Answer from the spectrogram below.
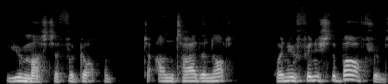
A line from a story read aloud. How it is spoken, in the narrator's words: squeaked his wife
